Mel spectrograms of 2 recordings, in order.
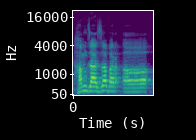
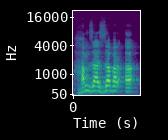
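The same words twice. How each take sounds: First: The final vowel is drawn out and said slowly. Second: The final vowel is short and said quickly. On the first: The speaker calls it wrong. "ना कि हम ऐसे पढ़ें ... ये हमारा गलत हो जाएगा" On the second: The speaker calls it right. "जल्दी से पढ़ने का मतलब"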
